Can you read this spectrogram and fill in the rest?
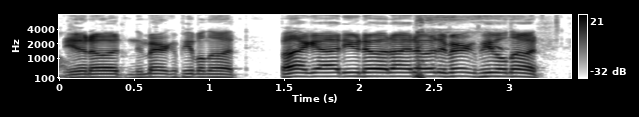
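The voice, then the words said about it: Norm MacDonald impression doing Bob Dole. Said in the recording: “Do Dole as Norm MacDonald. ... I don't do Dole. I do Norm MacDonald.”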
